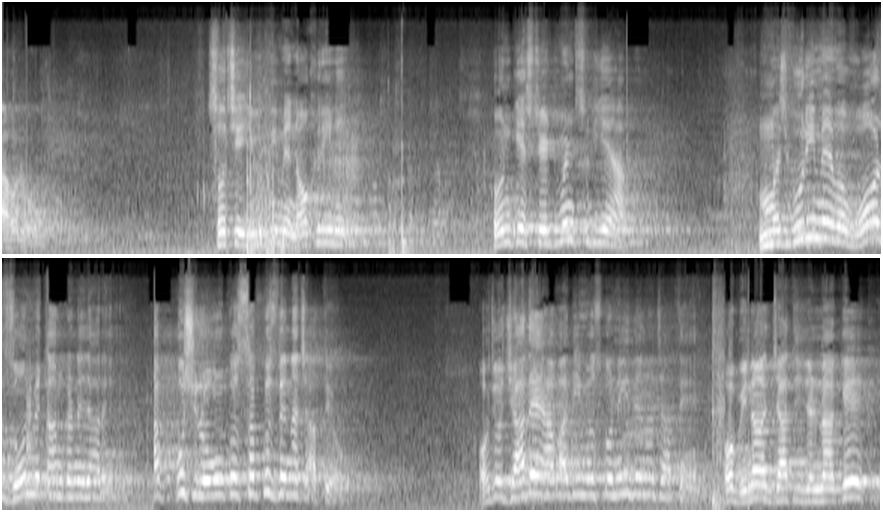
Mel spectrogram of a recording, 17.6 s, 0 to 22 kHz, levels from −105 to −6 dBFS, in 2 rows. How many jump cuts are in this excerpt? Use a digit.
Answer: 2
